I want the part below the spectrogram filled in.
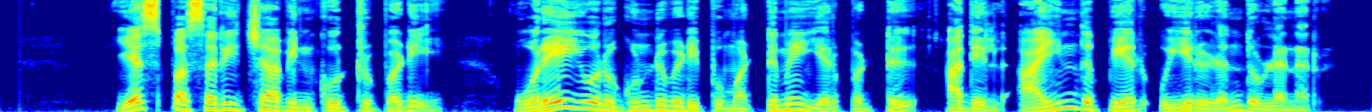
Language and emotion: Tamil, neutral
